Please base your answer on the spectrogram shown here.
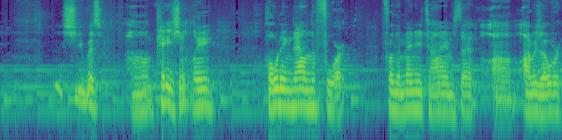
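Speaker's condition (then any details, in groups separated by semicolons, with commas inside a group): ALS; about two years since diagnosis, recorded acceptance speech played at hall of fame banquet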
